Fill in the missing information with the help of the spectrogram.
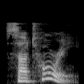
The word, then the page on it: satori: British English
